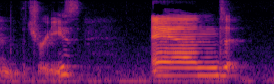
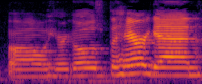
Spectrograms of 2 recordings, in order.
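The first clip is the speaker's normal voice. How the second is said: ordinary talk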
